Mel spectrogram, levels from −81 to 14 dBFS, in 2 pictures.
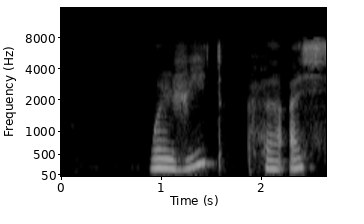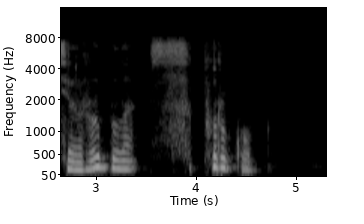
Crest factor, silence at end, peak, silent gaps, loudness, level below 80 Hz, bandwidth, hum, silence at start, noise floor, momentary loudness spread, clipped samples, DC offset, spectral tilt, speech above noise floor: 20 dB; 0.75 s; -14 dBFS; none; -32 LUFS; -72 dBFS; 8.2 kHz; none; 0.9 s; -83 dBFS; 13 LU; under 0.1%; under 0.1%; -5 dB/octave; 51 dB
